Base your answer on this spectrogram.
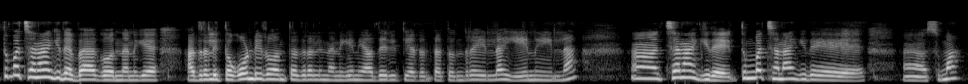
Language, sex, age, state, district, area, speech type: Kannada, female, 30-45, Karnataka, Bangalore Rural, rural, spontaneous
